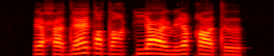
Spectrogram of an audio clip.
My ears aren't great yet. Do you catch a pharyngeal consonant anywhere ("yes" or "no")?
yes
